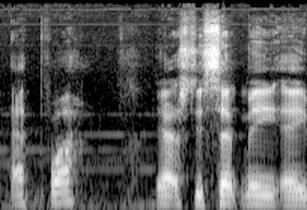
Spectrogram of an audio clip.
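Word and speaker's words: Ieper: Apparently, it's more accurately Epois in Belgian French. So I called it Cyprus. Apparently, you call it Epois.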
